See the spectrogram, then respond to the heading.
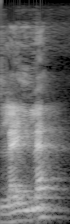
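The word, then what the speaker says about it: Layla: means one night and it's pronounced Lea in the original Arabic or in my accent Le my accent Egyptian accent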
